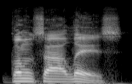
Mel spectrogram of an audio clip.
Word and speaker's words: Gonzalez: They spell it GON-SAH-LES. Gonzalez.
